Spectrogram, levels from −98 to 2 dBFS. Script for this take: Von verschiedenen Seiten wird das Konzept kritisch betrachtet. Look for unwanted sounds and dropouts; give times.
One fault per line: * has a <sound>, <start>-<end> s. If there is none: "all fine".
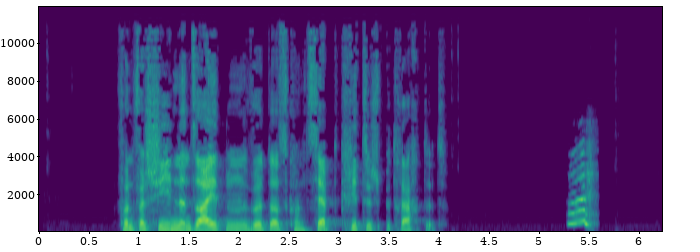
* has a laugh, 5.3-5.6 s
